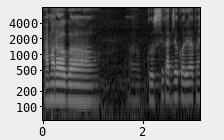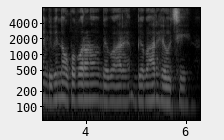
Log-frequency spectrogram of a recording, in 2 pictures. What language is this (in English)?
Odia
